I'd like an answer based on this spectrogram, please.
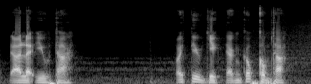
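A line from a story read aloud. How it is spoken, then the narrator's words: Cold young man's reply. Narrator (Vietnamese): Người thanh niên kia lạnh lùng đáp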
